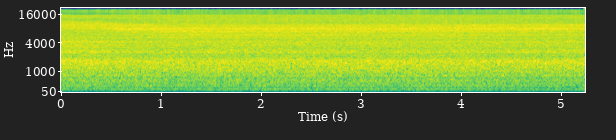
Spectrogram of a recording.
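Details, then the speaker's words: 1999 Ford Expedition 5.4L Triton V8 after replacing idler and tensioner pulleys and a new belt, previously noisy and wearing belts: steady even idle with no chirp, squeal or rumble; belt drive normal. "put the hose back on got the belt all lined up fired it up no more noise problem fixed"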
